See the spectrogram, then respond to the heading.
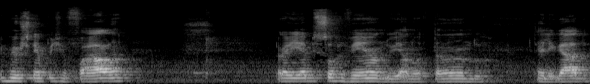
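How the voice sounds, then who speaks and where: There is audible room echo around a man whose voice is fairly high in pitch. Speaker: educational youtuber teaching history. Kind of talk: casual exam-prep lecture. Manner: animated.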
